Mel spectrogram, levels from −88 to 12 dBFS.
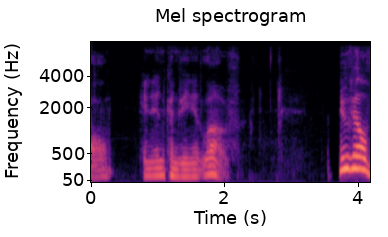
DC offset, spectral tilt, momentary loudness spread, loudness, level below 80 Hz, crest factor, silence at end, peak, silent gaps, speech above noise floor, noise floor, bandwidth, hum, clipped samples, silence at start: under 0.1%; -9 dB/octave; 22 LU; -23 LUFS; -58 dBFS; 20 dB; 0 s; -4 dBFS; none; 46 dB; -66 dBFS; 7.2 kHz; none; under 0.1%; 0 s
